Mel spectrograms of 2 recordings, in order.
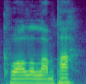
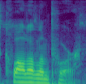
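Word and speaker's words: Kuala Lumpur: guys mispronounce koala lumur it's not koala Luma it's koala lumur but I get it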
